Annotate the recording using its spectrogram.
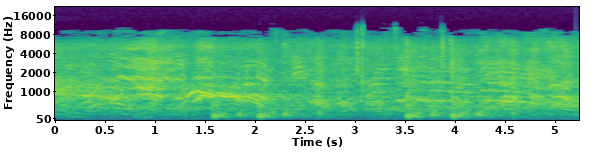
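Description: Young men shout and cheer together outdoors.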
